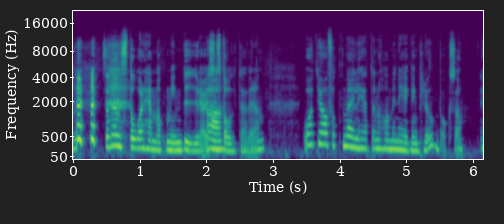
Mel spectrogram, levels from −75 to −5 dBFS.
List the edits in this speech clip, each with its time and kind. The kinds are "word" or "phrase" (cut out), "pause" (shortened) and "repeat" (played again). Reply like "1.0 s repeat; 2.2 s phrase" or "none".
1.9 s word

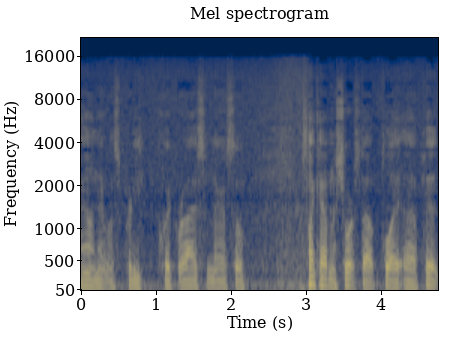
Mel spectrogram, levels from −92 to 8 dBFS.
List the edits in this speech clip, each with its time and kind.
none

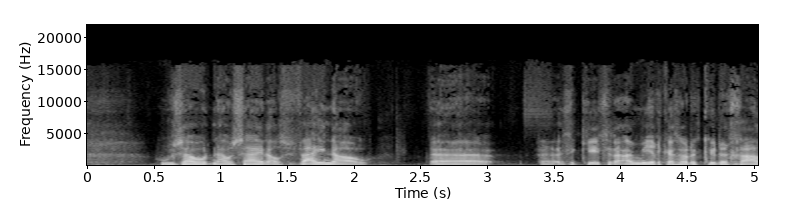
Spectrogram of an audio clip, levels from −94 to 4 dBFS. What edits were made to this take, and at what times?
none

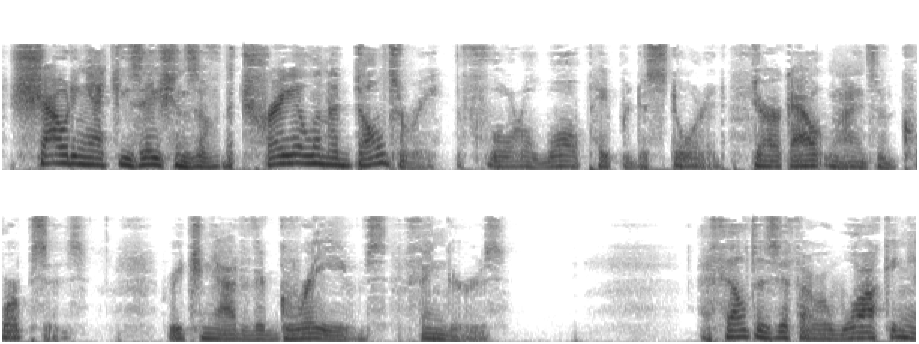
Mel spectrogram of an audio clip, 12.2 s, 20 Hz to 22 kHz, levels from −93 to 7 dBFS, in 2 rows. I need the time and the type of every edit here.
1.4 s word; 3.0 s pause; 5.0 s word; 6.0 s word; 8.8 s phrase

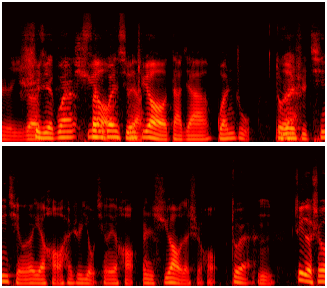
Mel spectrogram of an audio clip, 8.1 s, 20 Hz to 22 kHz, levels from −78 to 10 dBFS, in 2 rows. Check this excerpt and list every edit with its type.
1.7 s word; 5.8 s word

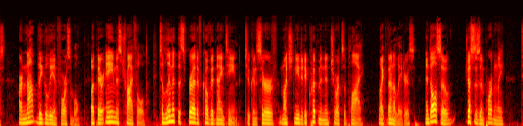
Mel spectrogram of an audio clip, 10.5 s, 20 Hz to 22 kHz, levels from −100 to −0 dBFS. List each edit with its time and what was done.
1.7 s pause; 3.1 s pause; 4.8 s pause; 8.4 s pause

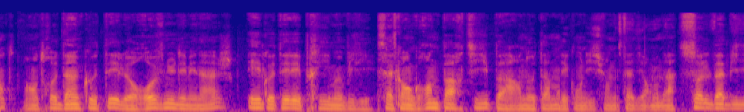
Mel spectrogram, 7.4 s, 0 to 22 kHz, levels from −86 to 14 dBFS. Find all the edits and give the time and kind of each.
2.6 s word; 3.9 s word; 5.6 s word; 6.2 s word

